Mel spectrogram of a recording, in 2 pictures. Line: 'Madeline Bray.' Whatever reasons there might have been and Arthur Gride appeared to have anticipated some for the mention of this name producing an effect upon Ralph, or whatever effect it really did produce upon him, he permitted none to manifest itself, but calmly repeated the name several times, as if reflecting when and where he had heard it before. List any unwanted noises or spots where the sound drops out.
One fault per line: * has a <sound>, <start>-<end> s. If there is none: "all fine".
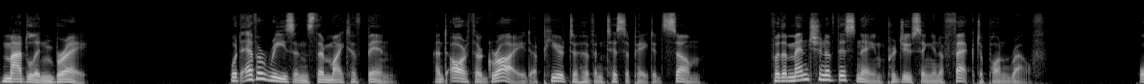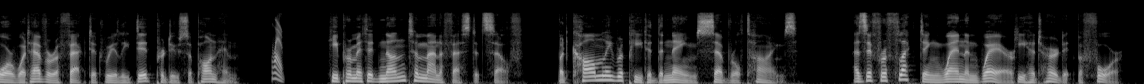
* has a chirp, 14.2-14.3 s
